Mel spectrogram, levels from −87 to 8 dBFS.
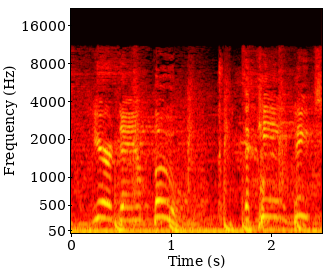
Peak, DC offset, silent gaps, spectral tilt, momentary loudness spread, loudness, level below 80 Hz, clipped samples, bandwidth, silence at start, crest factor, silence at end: -6 dBFS; under 0.1%; none; -4.5 dB/octave; 9 LU; -22 LUFS; -28 dBFS; under 0.1%; 11.5 kHz; 0 s; 16 dB; 0 s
